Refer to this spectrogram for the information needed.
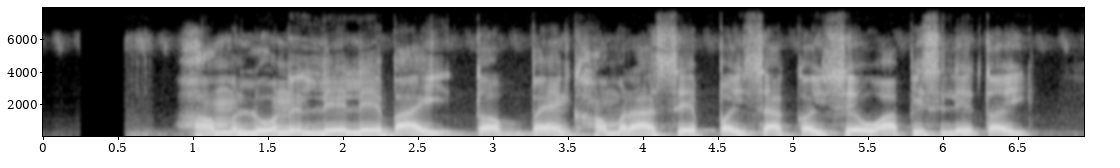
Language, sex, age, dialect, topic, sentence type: Magahi, male, 18-24, Western, banking, question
